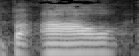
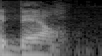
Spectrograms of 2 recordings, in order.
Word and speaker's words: Baal: And some would pronounce it Baal, and that's appropriate, but we generally just say Baal.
